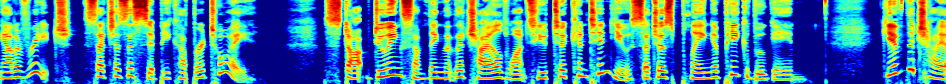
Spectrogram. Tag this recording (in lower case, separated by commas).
female speech, speech, monologue, speech synthesizer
